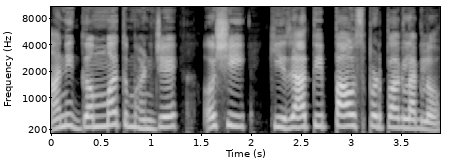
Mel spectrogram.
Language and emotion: Goan Konkani, neutral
